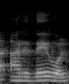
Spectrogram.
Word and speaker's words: Aldebol: es que uno dice, mi Aldebol no era Aldebol, era Ardebol, pero en Puerto Rico pronunciamos mucho la R como una L, así que se llama Aldebol.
